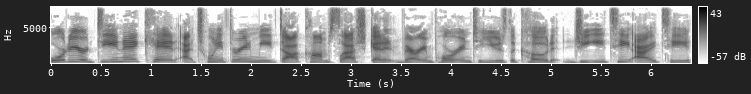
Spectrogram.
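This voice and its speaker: A woman speaks in an unremarkable speaking voice at a fairly high pitch and fairly slow pace, with fairly even intonation. The background is quiet, and the sound is dry and close with no echo. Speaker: podcast host. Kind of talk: casual chat. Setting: at home.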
